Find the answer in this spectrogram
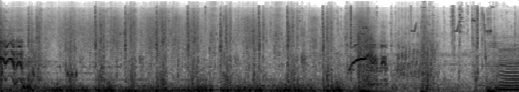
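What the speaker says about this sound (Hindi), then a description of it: "घोड़े को और भी थोड़ा सामने लेके जाता हूँ" A horse gallops in Metal Gear Solid V, hooves drumming steadily and loud, with a sharp neigh rising partway through over game music and effects.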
